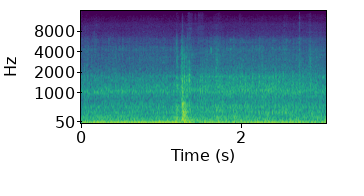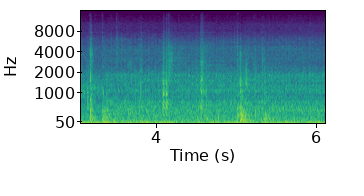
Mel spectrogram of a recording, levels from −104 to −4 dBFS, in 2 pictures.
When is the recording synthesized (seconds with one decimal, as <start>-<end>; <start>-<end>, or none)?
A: 2.8-3.4; 4.1-4.9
